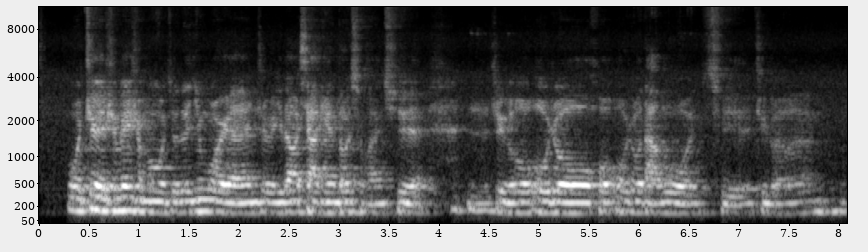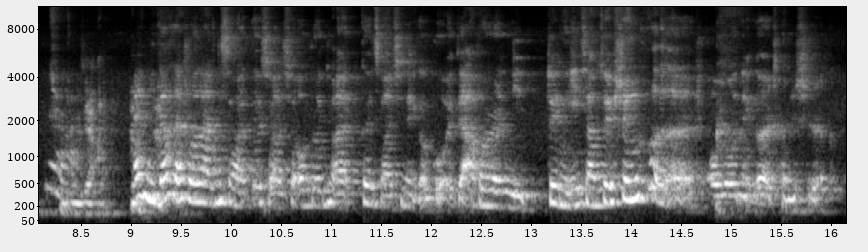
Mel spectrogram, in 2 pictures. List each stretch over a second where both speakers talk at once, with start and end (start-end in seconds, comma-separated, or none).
none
